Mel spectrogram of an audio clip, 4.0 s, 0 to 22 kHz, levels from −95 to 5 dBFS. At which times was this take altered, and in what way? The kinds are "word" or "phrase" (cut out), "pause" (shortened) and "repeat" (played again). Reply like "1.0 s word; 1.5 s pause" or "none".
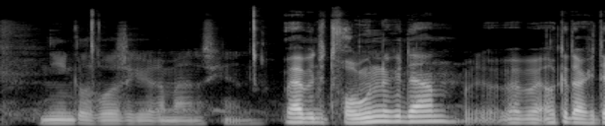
2.1 s word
